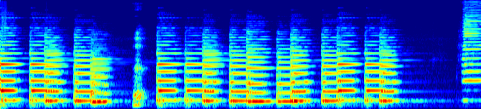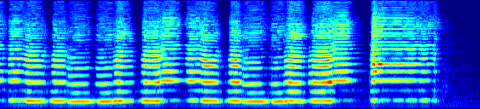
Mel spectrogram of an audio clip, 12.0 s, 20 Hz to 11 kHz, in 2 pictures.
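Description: A 10-hole diatonic harmonica in C played on hole 1. It plays two runs of short, quick low notes, moving between the blow C, the draw D and the draw D bent down a semitone, with a brief gap about five seconds in.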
